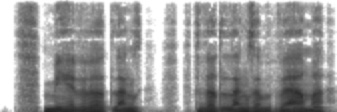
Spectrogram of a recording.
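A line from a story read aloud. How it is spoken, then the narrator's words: Trembling voice. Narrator (German): sagte mit zittriger Stimme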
